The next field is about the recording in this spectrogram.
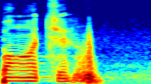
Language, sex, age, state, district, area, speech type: Maithili, male, 45-60, Bihar, Purnia, rural, read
